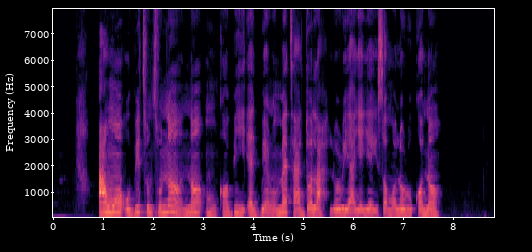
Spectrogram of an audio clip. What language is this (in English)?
Yoruba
